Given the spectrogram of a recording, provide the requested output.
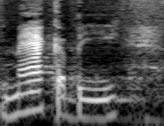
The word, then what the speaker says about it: Maccabee: So great, in fact, that he became known as the Maccavet, which is the Hebrew word, um, we pronounce it Maccabee, the Hebrew word for hammer. So he became known as Judah the Hammer because he just was hammering away at the enemy.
